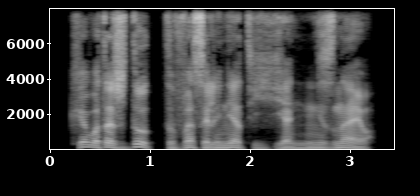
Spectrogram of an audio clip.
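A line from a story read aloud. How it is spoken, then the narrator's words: Nervous young man mumbling. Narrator (Russian): промямлил парень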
